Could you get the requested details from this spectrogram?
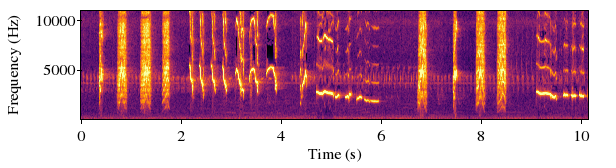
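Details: Oriental magpie-robin song meant to get reluctant magpie-robins singing. Harsh broadband chacks alternate with rapid whistled slurs and a descending series of sweet, wavering whistles. Later come more harsh notes and a closing run of repeated whistled phrases.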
